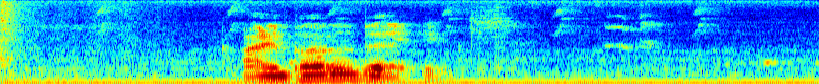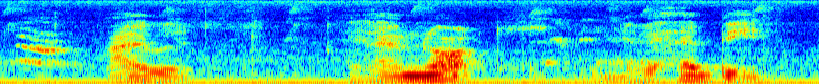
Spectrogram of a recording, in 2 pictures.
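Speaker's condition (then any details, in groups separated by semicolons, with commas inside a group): Parkinson's disease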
